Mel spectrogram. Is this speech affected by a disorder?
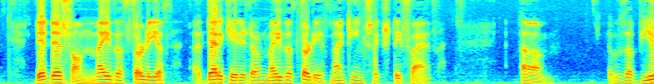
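Yes: Parkinson's; tremors as early symptom.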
